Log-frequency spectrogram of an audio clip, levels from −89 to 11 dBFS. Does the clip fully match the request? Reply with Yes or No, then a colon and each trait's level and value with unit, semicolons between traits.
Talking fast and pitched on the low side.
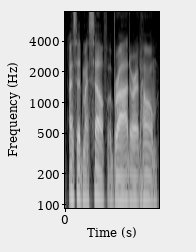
Yes: fast, 225 wpm; very low, 95 Hz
